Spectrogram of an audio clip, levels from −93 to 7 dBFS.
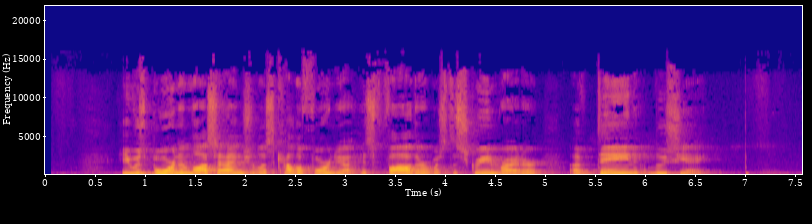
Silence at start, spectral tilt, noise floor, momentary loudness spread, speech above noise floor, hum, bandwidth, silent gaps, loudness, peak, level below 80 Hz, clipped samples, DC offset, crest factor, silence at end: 0.8 s; -6 dB/octave; -52 dBFS; 13 LU; 34 dB; none; 15.5 kHz; none; -18 LUFS; 0 dBFS; -44 dBFS; under 0.1%; under 0.1%; 18 dB; 0.55 s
